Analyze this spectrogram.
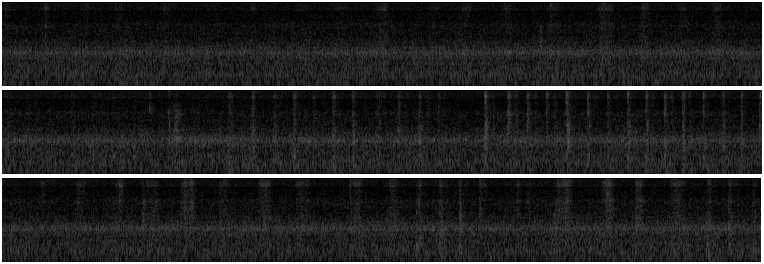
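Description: A brush dabs and scrapes softly on canvas.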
